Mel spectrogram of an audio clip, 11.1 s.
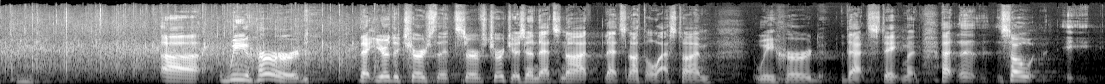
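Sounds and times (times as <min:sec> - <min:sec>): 
audience applause: 0:00.0 - 0:04.5
speech: 0:00.2 - 0:00.4, 0:01.6 - 0:10.8.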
